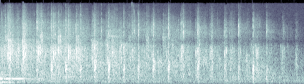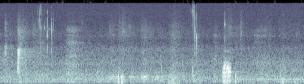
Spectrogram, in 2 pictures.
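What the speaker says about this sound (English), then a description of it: "Ladies and gentlemen, a round of applause for Ms." Audience applause at a media lecture, a dense run of clapping that starts loud and gradually thins out, with a few scattered claps and light crowd murmur near the end.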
